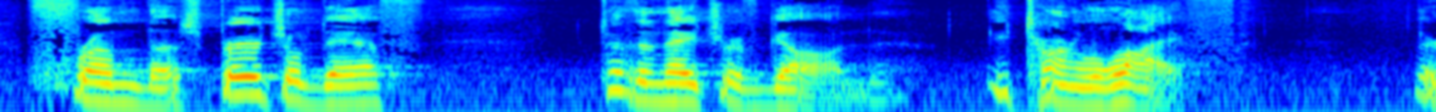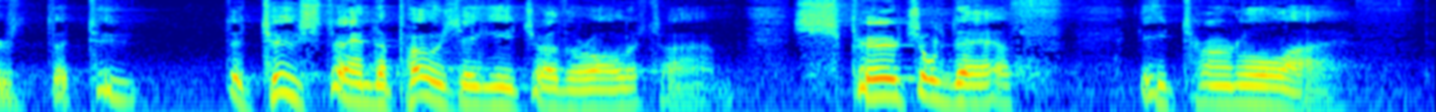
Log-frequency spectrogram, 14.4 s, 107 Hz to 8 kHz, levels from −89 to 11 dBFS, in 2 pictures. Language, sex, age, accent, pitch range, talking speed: English, male, 60-79, American, 135-220 Hz, 115 wpm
